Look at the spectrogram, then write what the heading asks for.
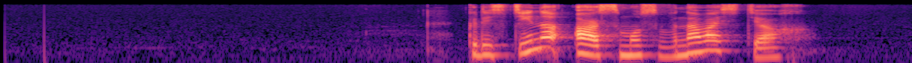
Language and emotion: Russian, neutral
